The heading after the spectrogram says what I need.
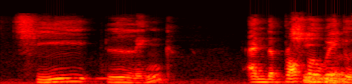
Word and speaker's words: Qiling: spelled queening it in in chinese language is chi link and the proper way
